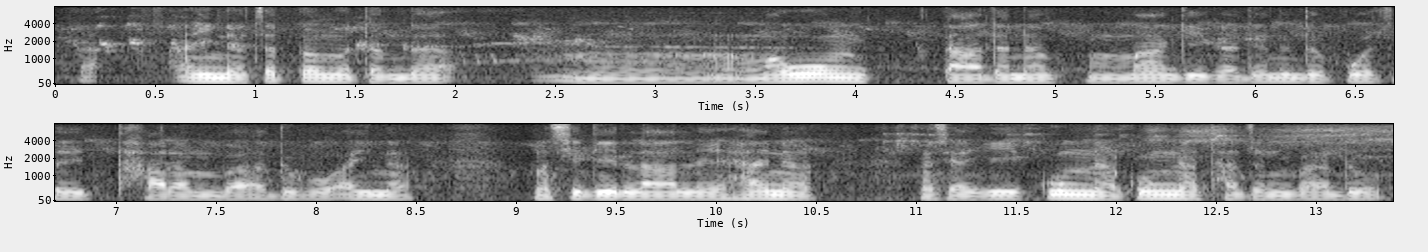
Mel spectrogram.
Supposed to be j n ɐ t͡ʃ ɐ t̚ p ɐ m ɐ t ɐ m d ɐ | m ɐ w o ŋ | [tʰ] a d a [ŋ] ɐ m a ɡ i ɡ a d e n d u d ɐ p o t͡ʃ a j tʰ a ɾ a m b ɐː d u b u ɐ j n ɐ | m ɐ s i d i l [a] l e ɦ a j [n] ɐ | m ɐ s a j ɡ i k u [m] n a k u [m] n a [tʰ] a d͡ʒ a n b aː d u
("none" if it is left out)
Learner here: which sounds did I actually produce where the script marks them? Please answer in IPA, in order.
t, n, a, n, ŋ, ŋ, tʰ

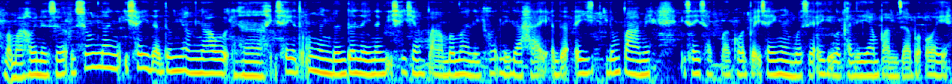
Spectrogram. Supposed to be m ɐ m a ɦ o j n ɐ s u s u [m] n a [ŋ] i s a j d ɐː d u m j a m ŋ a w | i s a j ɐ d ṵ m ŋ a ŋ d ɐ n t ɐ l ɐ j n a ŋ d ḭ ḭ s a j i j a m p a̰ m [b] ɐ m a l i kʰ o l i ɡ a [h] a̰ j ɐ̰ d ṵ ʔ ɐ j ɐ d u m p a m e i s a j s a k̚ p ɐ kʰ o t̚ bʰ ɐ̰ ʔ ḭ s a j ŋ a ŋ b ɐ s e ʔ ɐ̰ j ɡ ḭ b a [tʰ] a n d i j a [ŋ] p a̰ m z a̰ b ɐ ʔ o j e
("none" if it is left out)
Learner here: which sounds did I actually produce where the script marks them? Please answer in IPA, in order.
m, ŋ, b, h, kʰ, m

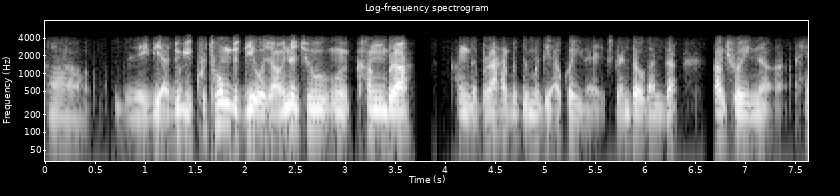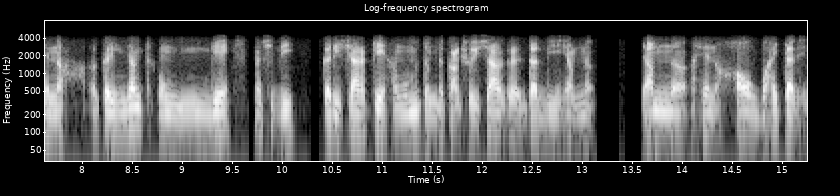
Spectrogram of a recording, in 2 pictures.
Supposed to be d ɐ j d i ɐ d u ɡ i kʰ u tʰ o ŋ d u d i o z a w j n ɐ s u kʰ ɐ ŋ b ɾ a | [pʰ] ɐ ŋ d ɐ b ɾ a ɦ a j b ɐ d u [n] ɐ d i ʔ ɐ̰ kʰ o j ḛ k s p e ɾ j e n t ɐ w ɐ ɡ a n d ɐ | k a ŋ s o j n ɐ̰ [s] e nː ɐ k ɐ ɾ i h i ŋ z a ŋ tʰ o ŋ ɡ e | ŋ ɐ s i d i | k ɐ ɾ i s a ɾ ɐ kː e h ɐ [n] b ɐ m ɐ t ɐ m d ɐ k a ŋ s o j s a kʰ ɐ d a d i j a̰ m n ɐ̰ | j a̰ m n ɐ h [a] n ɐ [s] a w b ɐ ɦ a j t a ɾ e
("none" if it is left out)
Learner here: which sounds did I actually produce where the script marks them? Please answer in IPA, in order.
kʰ, m, h, ŋ, e, h

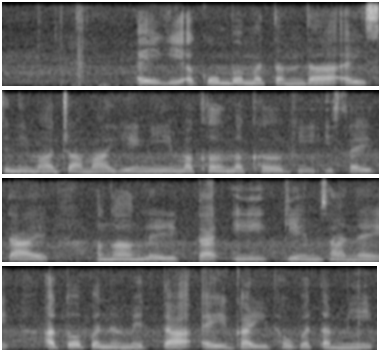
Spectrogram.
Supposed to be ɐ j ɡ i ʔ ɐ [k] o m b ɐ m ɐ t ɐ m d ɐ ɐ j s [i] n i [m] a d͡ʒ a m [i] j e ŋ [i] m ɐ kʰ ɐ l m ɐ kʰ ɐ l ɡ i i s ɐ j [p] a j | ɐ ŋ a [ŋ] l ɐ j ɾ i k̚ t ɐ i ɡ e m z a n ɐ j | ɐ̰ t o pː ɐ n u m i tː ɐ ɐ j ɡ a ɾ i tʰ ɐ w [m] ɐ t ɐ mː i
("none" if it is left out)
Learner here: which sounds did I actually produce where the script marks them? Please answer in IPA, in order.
k, i, m, a, i, t, ŋ, b

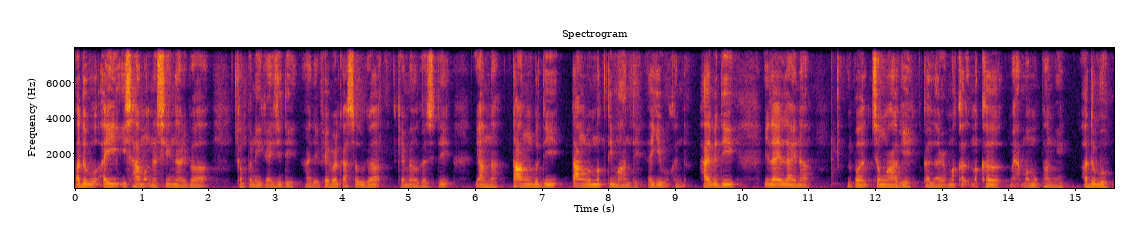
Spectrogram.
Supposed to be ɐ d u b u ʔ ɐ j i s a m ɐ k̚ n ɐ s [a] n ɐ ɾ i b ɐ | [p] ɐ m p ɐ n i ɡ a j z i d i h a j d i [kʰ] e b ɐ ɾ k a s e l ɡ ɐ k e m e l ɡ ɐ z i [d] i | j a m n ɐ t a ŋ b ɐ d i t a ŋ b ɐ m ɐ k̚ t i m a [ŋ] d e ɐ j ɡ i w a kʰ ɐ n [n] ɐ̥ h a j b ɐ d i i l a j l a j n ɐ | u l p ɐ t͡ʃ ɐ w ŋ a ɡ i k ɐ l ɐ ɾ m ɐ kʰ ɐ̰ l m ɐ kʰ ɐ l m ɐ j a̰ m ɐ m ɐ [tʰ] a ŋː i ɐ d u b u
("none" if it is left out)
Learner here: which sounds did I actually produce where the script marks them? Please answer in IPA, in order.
i, k, pʰ, d, n, d, pʰ

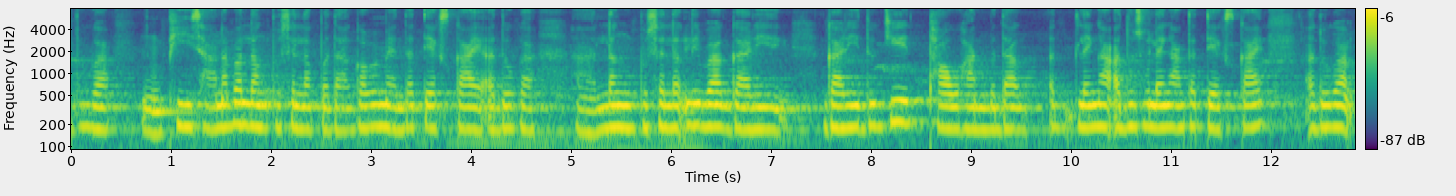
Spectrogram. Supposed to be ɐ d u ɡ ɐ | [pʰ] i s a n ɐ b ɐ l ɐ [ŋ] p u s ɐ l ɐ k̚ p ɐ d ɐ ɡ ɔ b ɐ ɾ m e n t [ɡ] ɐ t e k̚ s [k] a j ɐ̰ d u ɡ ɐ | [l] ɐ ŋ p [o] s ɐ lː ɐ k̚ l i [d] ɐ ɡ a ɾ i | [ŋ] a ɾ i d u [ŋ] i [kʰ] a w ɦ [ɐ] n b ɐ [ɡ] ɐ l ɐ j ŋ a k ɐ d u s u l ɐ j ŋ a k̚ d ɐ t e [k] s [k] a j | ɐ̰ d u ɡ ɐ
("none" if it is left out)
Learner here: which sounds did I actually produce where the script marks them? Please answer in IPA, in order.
pʰ, ŋ, d, k, l, u, b, ɡ, ɡ, tʰ, a, d, k, k

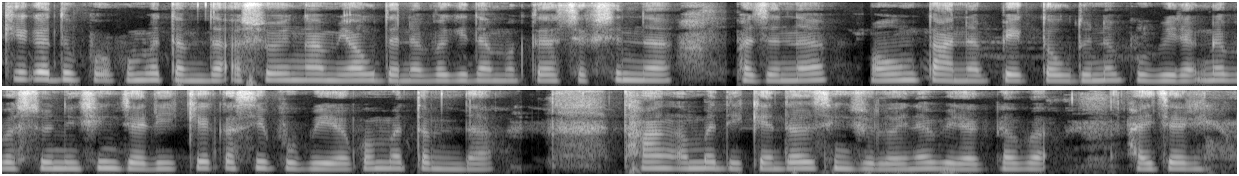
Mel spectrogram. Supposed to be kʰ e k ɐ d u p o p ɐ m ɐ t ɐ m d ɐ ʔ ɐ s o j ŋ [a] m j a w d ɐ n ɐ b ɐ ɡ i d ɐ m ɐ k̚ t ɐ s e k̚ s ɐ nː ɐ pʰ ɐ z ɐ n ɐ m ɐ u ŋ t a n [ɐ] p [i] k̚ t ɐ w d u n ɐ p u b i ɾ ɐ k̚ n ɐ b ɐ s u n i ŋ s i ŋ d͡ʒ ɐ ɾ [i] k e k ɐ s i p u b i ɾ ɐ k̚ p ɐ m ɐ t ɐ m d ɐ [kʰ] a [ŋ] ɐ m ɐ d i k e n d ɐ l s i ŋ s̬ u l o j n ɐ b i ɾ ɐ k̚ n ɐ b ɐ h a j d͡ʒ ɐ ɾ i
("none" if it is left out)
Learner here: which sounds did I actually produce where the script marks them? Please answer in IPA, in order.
a, ɐ, e, i, tʰ, ŋ

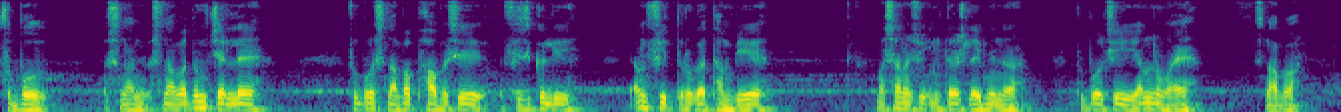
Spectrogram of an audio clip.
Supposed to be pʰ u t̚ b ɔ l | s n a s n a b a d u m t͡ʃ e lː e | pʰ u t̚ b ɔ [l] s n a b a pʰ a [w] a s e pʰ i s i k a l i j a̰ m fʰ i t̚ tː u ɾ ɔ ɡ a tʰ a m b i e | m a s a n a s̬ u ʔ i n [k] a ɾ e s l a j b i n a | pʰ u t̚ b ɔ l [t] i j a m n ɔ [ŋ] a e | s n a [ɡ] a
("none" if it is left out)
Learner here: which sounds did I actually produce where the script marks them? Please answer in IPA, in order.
l, b, t, s, ŋ, b

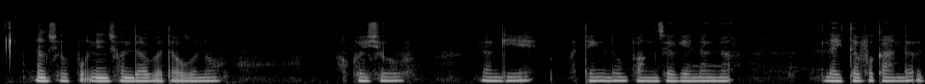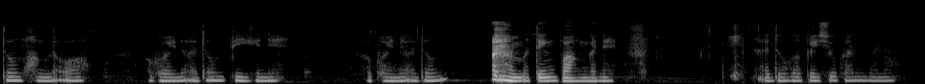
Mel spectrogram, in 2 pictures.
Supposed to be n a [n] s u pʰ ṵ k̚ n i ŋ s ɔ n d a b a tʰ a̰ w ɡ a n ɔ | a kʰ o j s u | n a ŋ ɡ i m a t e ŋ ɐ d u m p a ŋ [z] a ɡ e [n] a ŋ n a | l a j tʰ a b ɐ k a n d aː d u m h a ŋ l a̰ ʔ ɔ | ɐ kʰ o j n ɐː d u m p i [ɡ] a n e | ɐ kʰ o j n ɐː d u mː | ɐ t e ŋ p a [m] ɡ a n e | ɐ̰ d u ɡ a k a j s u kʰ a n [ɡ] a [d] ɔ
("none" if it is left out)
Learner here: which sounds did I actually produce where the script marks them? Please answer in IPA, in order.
ŋ, z, n, ɡ, ŋ, ɡ, n

